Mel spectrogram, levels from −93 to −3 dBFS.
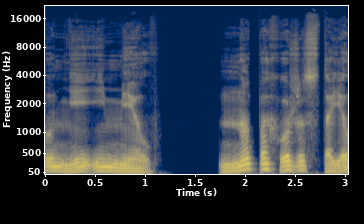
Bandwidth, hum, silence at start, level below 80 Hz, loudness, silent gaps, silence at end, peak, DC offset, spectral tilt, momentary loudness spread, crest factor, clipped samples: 17.5 kHz; none; 0 s; -34 dBFS; -22 LUFS; 1.35-1.72 s; 0 s; -6 dBFS; under 0.1%; -6.5 dB/octave; 8 LU; 16 dB; under 0.1%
